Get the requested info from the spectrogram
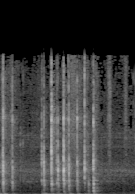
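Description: Computer keyboard keys clicking in quick, uneven runs as a word is deleted and retyped.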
